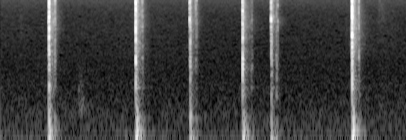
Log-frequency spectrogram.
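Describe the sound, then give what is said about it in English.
Six crisp key taps on a computer keyboard at an uneven pace, each a short sharp click standing alone against near silence. “I love the sound when I type on the computer.”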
